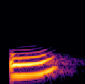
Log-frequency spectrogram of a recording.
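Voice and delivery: U as "oo", rising; second tone. Shown as a demonstration. Teacher drilling u line, rising. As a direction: slide U ("oo") upward. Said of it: "And then u".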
